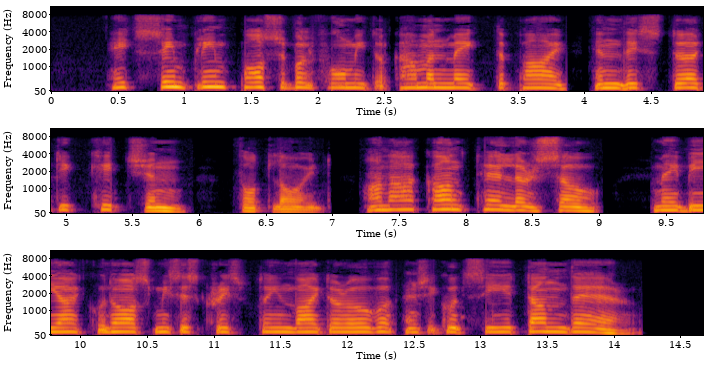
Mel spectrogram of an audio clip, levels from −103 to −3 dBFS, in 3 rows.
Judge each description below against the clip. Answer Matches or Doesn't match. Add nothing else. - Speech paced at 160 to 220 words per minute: Matches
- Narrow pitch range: Matches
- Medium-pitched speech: Matches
